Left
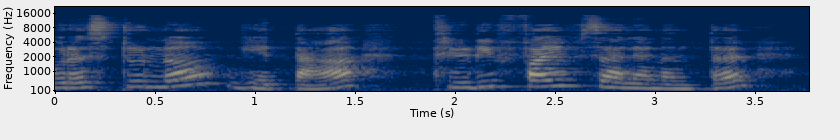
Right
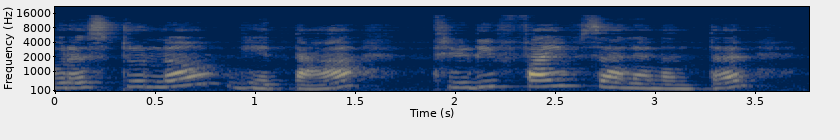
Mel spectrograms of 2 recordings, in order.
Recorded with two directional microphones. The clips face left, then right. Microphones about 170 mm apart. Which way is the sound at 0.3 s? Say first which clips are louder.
Right 2 dB; 25° right (ahead or behind).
